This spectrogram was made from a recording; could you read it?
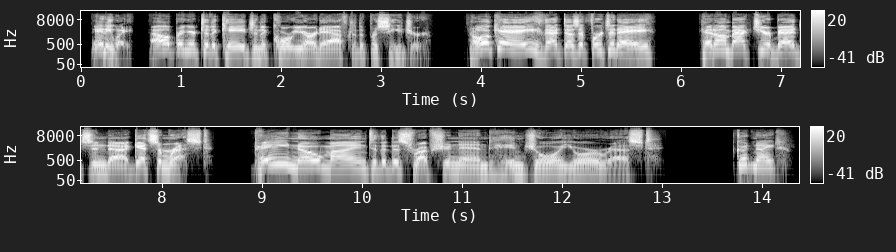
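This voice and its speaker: A man's voice: high-pitched, wildly swooping pitch, unhurried, fairly bright tone, dry recording, exaggerated voice. A man voicing a chirpy, scheming male mascot creature who makes cheery announcements and turns snide and callous. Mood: sly. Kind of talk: video game voice lines. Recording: dry studio recording.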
